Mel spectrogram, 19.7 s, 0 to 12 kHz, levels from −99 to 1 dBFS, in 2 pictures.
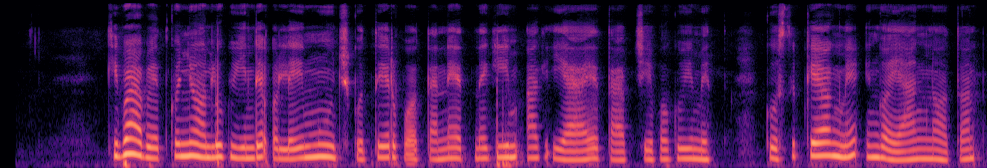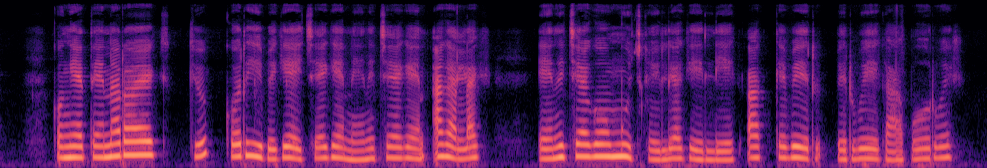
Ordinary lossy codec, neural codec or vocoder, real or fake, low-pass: MP3, 96 kbps; none; real; 10.8 kHz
